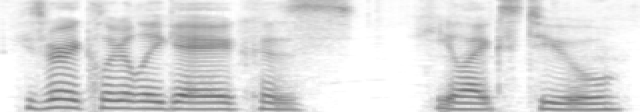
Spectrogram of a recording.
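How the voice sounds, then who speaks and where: A woman's voice: lowish voice, fairly even intonation, takes it slowly, creaky, no echo. A woman co-hosting a podcast in casual comedic brainstorming, with a blunt, dryly sardonic way of talking. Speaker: podcast co-host.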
